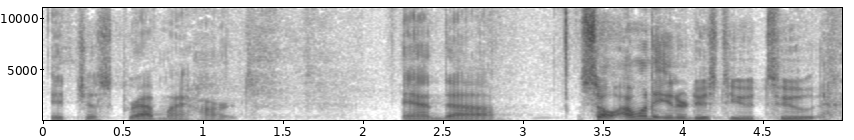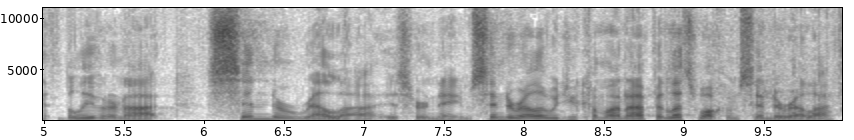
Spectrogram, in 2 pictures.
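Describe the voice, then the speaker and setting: A man hosting a church service interview, telling stories in a chatty, animated way with lots of fillers. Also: medium pitch, fairly quick, long reverb tail. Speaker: pastor interviewing a guest. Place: church sanctuary with congregation.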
